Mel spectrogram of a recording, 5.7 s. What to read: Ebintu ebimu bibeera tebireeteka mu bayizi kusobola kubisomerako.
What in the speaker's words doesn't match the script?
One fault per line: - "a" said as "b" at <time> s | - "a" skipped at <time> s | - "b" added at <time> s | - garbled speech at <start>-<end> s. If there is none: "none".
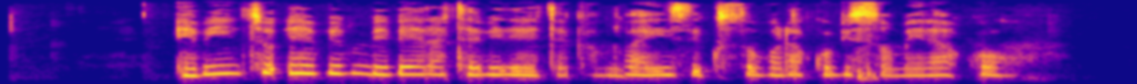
none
